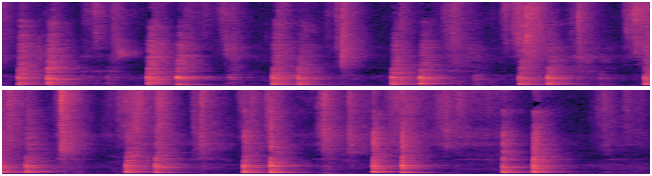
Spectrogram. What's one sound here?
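Bare feet stomp rhythmically on a hard floor.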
